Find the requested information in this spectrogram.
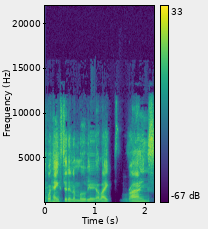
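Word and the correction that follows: Rhys: Is that how you say his name? Reese? – I think Reese. Matthew Reese. – Oh, good. That's even better. Reese. Matthew Reese, yeah.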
